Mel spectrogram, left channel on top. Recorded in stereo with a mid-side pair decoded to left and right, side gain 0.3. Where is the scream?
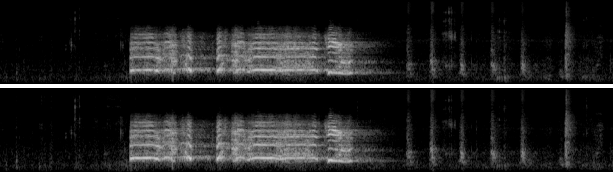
40° right, 3.5 m; by 3.5 s 20° right, 2.5 m.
